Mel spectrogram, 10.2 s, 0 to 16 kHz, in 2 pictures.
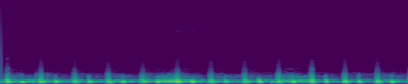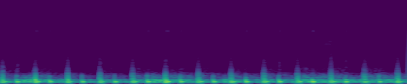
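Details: Male's fast, thumping heartbeat at roughly 140 beats a minute, slightly uneven spacing, recorded live after exercising with caffeine; tagged irregular heartbeat; tachycardia.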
